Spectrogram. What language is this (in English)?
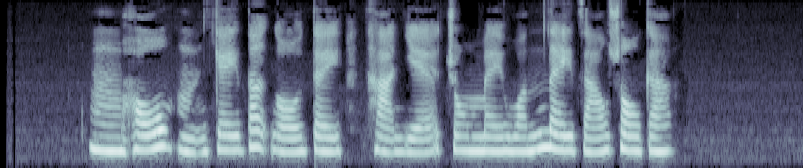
Cantonese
